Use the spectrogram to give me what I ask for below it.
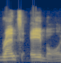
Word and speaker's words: Rentable: so becoming rentable so it's the rent with the focus on the able okay well thanks so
